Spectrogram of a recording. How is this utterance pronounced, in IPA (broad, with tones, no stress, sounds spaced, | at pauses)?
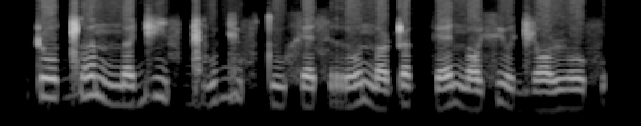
ʈ o˧ ɡ͡ǁ ʌ˥ nː ʌ˩ d͡ʒ i˥˩ f ɡ͡ǁ u˩˥ ɡʲ u˥˩ f t u˩ x ɛ˩ s r o˩˥ n ɒ˩ ʈ ʌ˧ kː ɛ˩˥ n ɔ˩ xʲ o˥˩ d͡ʒ ɔ˩ ɹ o˧ f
